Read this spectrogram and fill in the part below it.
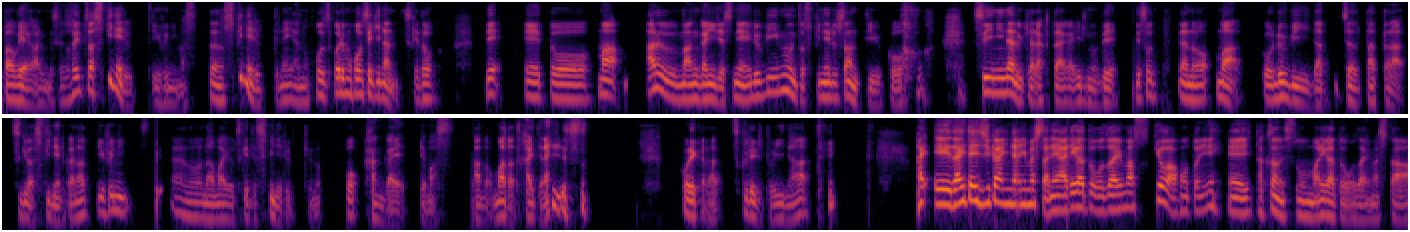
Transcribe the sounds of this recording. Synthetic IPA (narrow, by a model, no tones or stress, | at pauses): paeaɡa̰ɾɯ̟nd̪esked̪soit͡sɨβasɨ̥pʲine̞ɾɯ̟t̪ːe̞jiɯ̟ɸɯ̟ɲiːmasɨ̥nosɨ̥pʲine̞ɾɯ̟t̪ːe̞neano̞hoːko̞ɾe̞moɦo̞ːse̞k̬ʲinãnd̪e̞sɨ̥ke̞d̪o̞ | d̪e̞ | eːt̪ːo̞maːaɾɯ̟mãŋɡaɲ̟id̪e̞sɨne̞ɾɯ̟bʲiːmɯ̟ːnt̪o̞sɨ̥pʲine̞ɾɯ̟sãnt̪ːe̞jɯ̟ːko̞ːt͡sɨiɲ̟inaɾɯ̟kʲaɾʔa̰kɯ̟̥t̪aːɡaiɾɯ̟no̞d̪e̞d̪̥e̞so | ano̞ma̰ | ko̞ːɾɯ̟bʲiːd̪aad̪̥at̪ːaɾa̰t͡sɨɡʲiβasɨ̥pʲine̞ɾɯ̟kanat̪ːe̞iɯ̟ɸɯ̟ːɲ̟i | ano̞namaeo̞t͡sɨ̥ke̞t̪e̞sɨ̥pʲine̞ɾɯ̰t̪ːe̞jiɯ̟no̞ | okʰãŋɡa̰e̞̰t̪e̞ma̰sɨ̥ | ano̞̰mad̪at̪kait̪e̞naid̪e̞sɨ̥ | ko̞ɾe̞ka̰ɾa̰t͡sɨ̥kɯ̟ɾe̞ɾɯ̟t̪o̞iːnat̪ːe | haieːd̪ait̪aiʑikãɲ̟ːinaɾʲimaɕi̥t̪ane̞aɾʲiɡat̪o̞ːɡo̞zaimasɨ̥kʲo̞ːβaɦõ̞nt̪o̞ɲ̟ine̞eːt̪akɯ̥sãno̞çi̥t͡sɨmõmːaɾʲiɡat̪o̞̰ːɡo̞zaimaɕi̥t̪a̰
